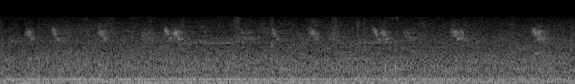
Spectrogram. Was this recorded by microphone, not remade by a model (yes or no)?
yes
